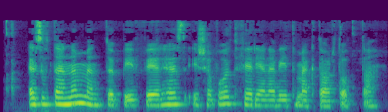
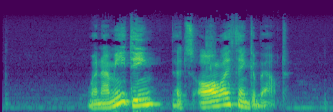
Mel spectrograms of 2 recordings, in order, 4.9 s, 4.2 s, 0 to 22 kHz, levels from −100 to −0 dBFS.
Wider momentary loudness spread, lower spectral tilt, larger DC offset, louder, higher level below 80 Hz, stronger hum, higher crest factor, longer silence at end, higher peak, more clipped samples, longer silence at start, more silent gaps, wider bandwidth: second, 10 LU vs 16 LU; second, -4 dB/octave vs -5.5 dB/octave; neither; second, -22 LUFS vs -15 LUFS; second, -62 dBFS vs -54 dBFS; neither; about the same, 18 dB vs 18 dB; second, 0.15 s vs 0.6 s; second, -4 dBFS vs 0 dBFS; neither; second, 0.15 s vs 1.1 s; neither; about the same, 11.5 kHz vs 12.5 kHz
